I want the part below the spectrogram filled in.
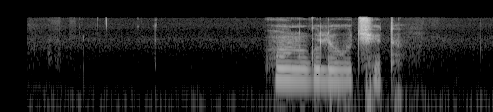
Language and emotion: Russian, sad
